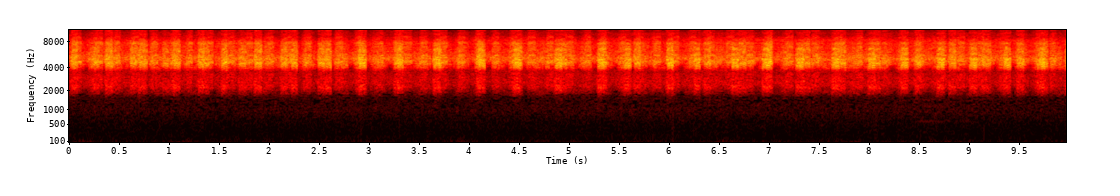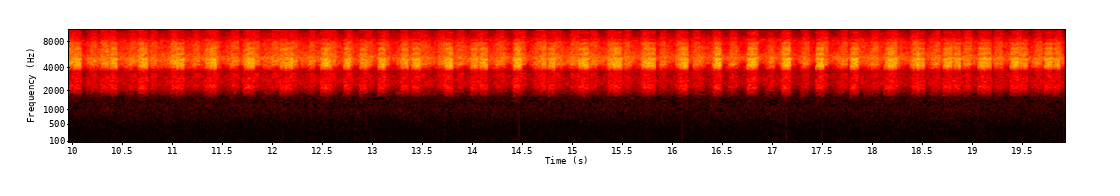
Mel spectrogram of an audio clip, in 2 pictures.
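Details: Pine forest cicadas in Greece during midsummer keep up an unbroken piercing buzz for twenty seconds, finely and rapidly pulsed, with an even volume and no other sounds.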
